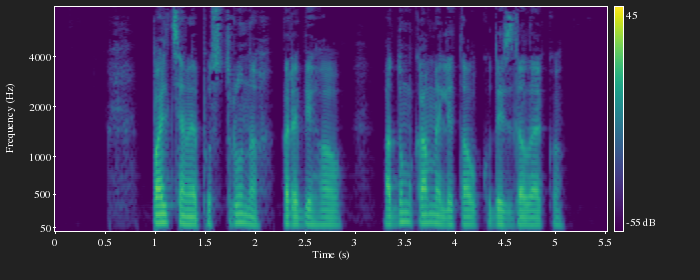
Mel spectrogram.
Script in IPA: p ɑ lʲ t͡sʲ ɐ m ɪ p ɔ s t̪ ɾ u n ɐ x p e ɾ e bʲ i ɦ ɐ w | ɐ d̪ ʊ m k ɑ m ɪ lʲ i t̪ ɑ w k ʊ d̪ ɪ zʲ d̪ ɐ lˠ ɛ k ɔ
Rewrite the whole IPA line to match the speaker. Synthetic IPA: p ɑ lʲ t͡sʲ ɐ m ɪ p ɔ s t̪ ɾ u n ɐ x p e ɾ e bʲ i ɦ ɑ w | ɐ d̪ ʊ m k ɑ m ɪ lʲ i t̪ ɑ w k ʊ d̪ ɪ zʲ d̪ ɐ lˠ ɛ k ɔ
